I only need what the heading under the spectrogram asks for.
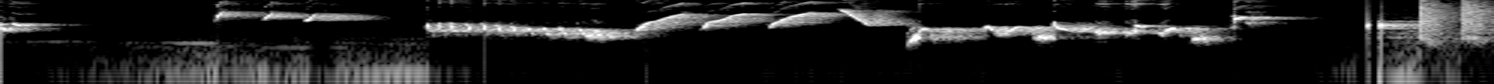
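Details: White-rumped shama singing, a recording meant to prompt captive shamas to sing: an opening whistle, high slurred notes, a rapid descending trill, then rising whistles and warbling phrases ending in a rough buzz.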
